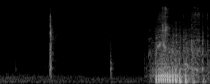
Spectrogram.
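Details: Poulan Pro chainsaw after new carburetor, fuel lines, fuel filter and air filter, first start in years on half choke: a couple of pull clicks, then the two-stroke catches and roars up cleanly; runs normally.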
